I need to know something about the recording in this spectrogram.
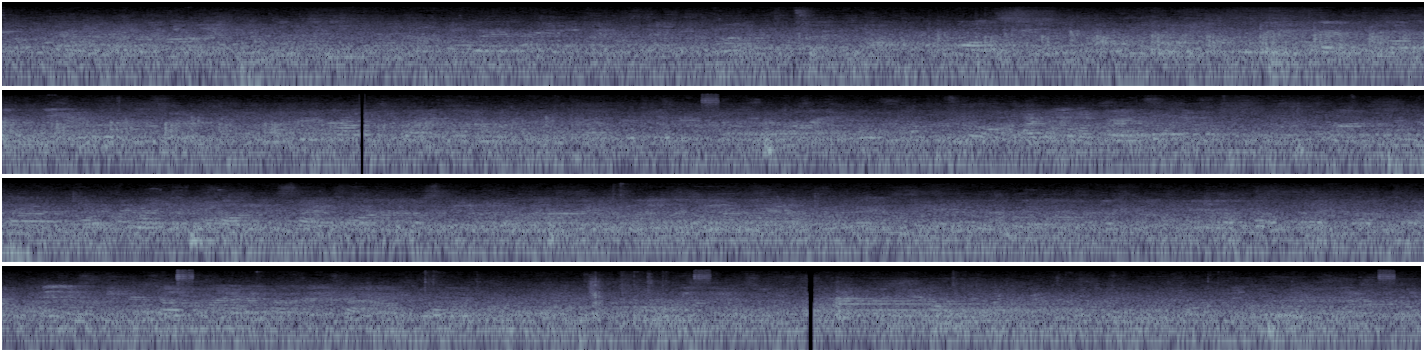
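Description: A large crowd murmurs and chatters throughout, in a wide open space.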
